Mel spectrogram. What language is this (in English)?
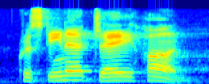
English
